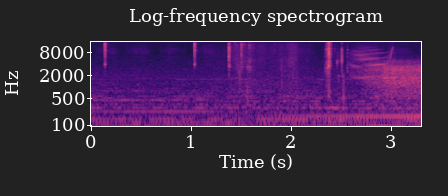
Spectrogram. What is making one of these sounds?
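A radio switch clicks.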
